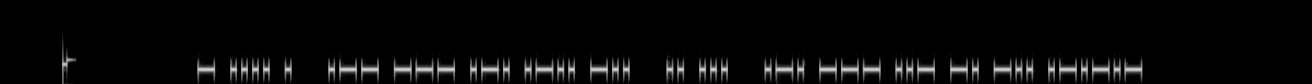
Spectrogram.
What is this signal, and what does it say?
Morse code, heard as a keyed tone, about 22 wpm, 700 Hz. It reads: THE WORLD IS ROUND.
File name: practice / 22wpm / Sentences with 2-Word Phrases - 22wpm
